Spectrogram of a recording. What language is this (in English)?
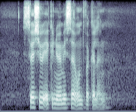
Afrikaans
